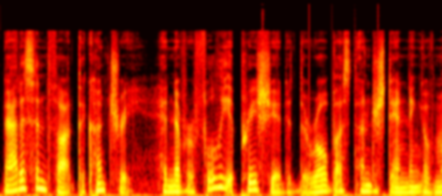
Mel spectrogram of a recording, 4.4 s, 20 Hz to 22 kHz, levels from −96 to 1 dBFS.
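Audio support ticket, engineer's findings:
CD scratch ticks, speech, 2.62 to 3.78 s. Six short ticks, evenly spaced at about five a second, longest well under 10 ms. Probable component: disc surface, read chain in CD player. Scratch exceeds error correction once per revolution; player interpolates or mutes damaged samples. Distinct from random digital clicks or buffer dropouts by the steady rotation-locked spacing.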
